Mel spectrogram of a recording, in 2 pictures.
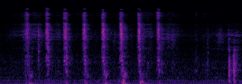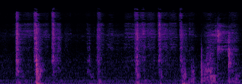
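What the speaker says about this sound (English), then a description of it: "if you're cutting ginger and you've never cut ginger, I gotta tell you, it is very fibrous and it is not the easiest to cut" A knife cuts through fibrous fresh ginger on a wooden board in a series of close, distinct rasping strokes, steady at first, then briefly pausing before more irregular cuts resume.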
